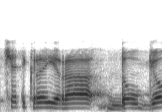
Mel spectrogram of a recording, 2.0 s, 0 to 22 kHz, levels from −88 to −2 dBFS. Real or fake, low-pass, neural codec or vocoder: fake; 5.4 kHz; codec, 16 kHz in and 24 kHz out, 2.2 kbps, FireRedTTS-2 codec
